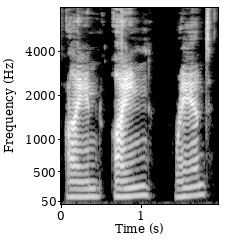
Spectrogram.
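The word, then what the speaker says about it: Ayn Rand: miss pronounce this wrong I think it's eine ein Rand it's a a why in are a nd I believe I mean I'll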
